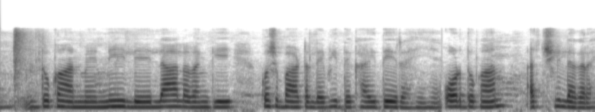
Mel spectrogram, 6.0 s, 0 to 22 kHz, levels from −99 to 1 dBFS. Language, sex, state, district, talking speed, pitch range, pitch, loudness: Hindi, female, Bihar, Gopalganj, 180 wpm, 185-205 Hz, 190 Hz, -21 LUFS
